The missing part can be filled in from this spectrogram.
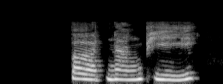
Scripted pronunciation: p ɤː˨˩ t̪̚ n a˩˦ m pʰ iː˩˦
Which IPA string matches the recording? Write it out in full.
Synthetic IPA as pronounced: p ɤː˨˩ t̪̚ n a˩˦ ŋ pʰ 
